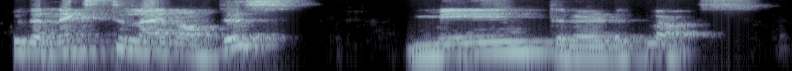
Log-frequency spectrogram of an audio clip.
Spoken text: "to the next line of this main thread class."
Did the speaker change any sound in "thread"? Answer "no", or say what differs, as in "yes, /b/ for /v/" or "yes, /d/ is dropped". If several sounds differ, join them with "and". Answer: yes, /t/ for /θ/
